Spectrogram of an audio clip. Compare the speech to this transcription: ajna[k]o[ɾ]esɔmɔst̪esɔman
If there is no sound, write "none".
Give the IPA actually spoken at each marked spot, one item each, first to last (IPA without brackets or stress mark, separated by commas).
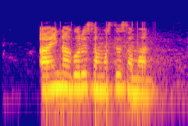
ɡ, ɾ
